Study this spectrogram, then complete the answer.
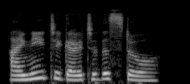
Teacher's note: Make need and store strong. And let to the be quick and light.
